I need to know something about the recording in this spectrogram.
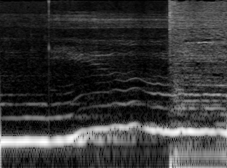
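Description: A singer humming a long held note that slides up to a higher pitch a little under a second in. Near the end the band accompaniment comes in loudly with bass.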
